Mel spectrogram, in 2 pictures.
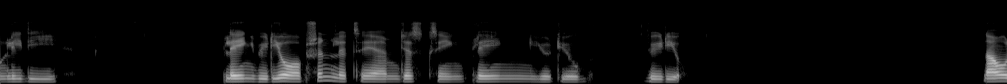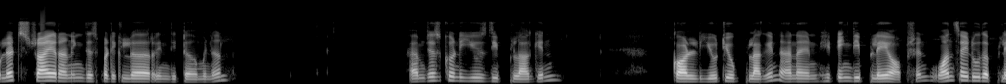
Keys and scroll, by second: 1.4 Return, 5.4 Return, 8.8 super+s.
